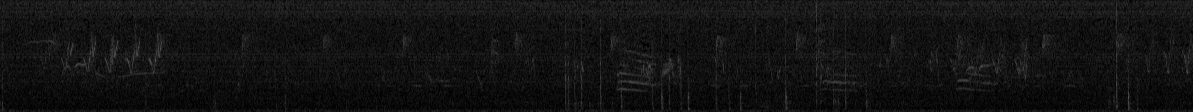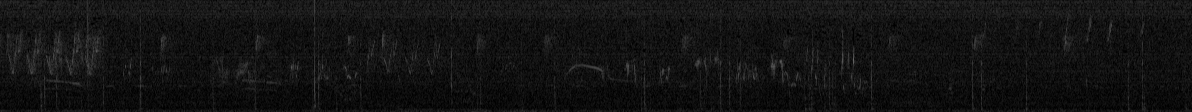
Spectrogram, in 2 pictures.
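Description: Wild songbirds calling and singing: scattered short high chirps, quick trills and slurred whistles, some falling and one looping up, over a steady low rumble.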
